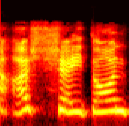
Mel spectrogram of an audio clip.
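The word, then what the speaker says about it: الشيطان: लाम को प्रोनाउंस नहीं करना है। लाम को नहीं पढ़ेंगे। अशर्क पढ़ेंगे। है ना? अश शैतान पढ़ेंगे।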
